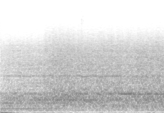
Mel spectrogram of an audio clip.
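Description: Steady drone of a distant engine, an even rumble with a faint hum and no change in level.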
